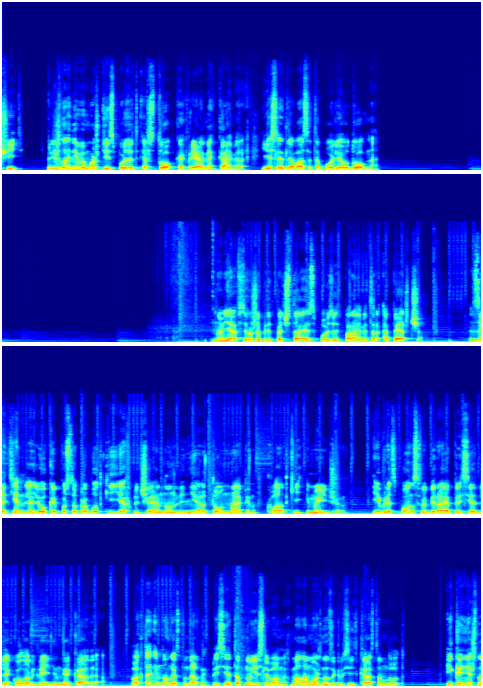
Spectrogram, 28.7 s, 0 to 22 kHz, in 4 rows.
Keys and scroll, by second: 0.2 Return, 7.9 1, 8.3 6, 8.6 Return, 15.2 ctrl+alt+d, 21.4 ctrl+alt+d.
